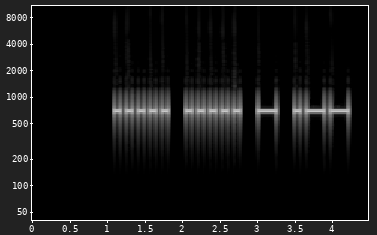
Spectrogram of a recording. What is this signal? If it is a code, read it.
Morse code, heard as a keyed tone, about 15 wpm, 700 Hz. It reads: 55TW
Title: Four Challenging Letter-Number Combinations 15wpm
